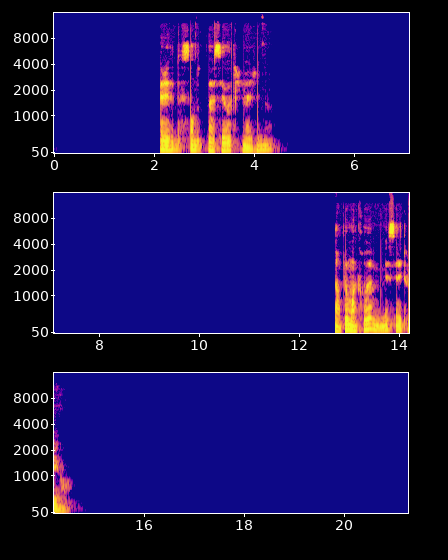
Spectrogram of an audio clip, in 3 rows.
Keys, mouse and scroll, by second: 1.4 click, 4.1 click, 6.8 click, 14.9 click, 17.1 click, 18.9 click, 21.0 click.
